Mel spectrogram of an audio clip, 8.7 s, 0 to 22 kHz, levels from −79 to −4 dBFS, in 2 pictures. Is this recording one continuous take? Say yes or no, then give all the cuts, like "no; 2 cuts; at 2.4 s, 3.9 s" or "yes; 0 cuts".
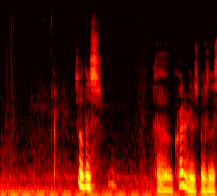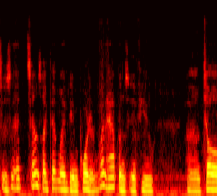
no; 1 cut; at 4.9 s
